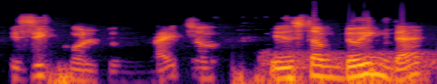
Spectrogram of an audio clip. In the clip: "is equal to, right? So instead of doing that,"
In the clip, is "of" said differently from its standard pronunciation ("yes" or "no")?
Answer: yes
